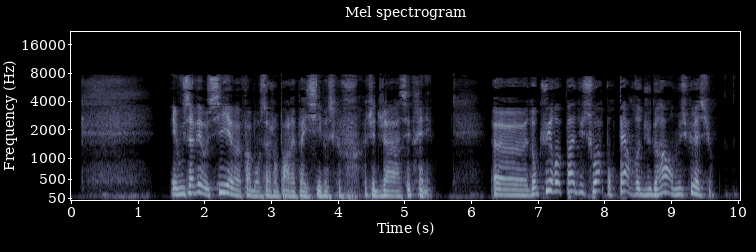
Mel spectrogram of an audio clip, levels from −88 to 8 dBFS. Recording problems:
garbled, watery; badly; nothing above 7 kHz

